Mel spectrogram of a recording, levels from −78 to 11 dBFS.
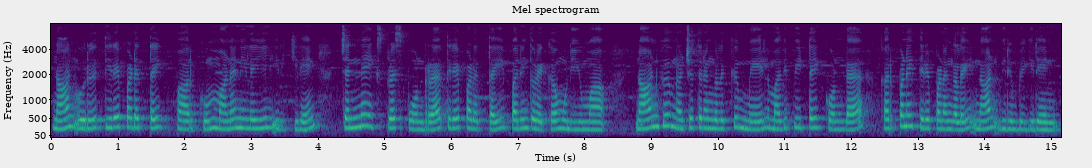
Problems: constant background noise, continuous background conversations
